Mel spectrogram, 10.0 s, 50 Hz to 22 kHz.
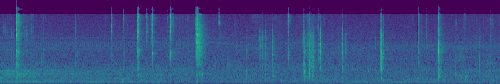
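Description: Scattered sharp clicks and small taps from a plastic spudger prying the flex-cable connectors off an iPhone 6 logic board, along with the clicks of the display assembly being handled. The clicks come singly at irregular intervals, with a quick cluster about six seconds in.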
